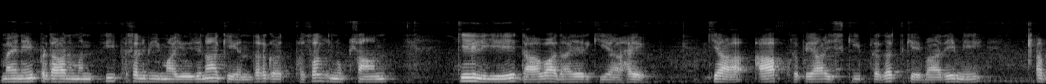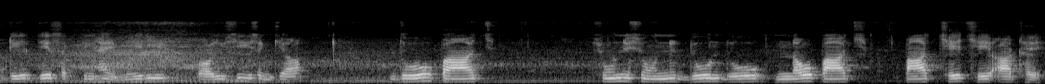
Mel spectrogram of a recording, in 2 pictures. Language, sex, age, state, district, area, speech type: Hindi, male, 60+, Uttar Pradesh, Sitapur, rural, read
